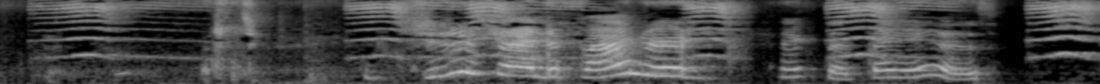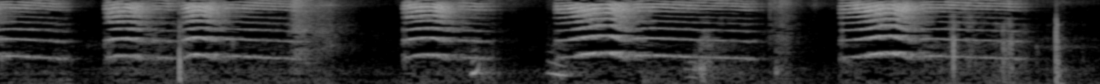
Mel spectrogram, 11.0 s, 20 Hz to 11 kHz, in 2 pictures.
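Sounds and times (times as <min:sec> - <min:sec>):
squeaky dog toy squeaks: 0:00.0 - 0:10.8.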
